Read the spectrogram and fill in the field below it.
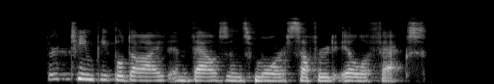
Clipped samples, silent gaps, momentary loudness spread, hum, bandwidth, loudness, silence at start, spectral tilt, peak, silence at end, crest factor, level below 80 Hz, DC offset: under 0.1%; none; 10 LU; none; 9.2 kHz; -20 LUFS; 0.5 s; -6.5 dB/octave; -4 dBFS; 0.7 s; 18 dB; -68 dBFS; under 0.1%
